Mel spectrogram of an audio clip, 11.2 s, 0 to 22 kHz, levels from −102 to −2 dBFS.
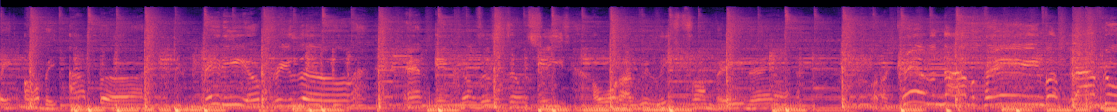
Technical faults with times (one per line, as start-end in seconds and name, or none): none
